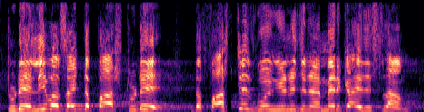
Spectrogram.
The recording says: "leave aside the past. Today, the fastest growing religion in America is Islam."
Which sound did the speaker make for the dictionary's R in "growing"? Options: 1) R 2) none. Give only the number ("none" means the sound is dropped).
2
